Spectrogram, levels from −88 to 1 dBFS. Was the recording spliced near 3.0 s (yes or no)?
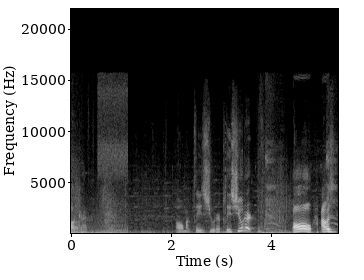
no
